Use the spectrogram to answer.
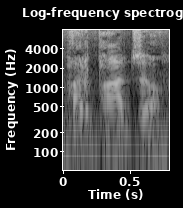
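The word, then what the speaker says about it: ἁρπάζω: Even further, I want to go to the root of the word, and I'll give you a pronunciation of it. Strong's G 726, harpazo.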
